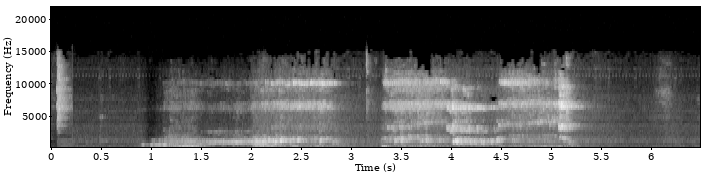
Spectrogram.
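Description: Half-inch drill bit in a vertical milling machine cutting into an aluminum block, fed down in short pecks. The cutting sound starts about a second in and comes in surges with brief breaks, then stops near the end.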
